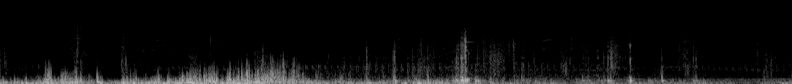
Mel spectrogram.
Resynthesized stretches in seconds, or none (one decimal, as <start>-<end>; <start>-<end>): none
